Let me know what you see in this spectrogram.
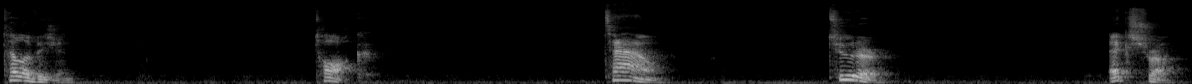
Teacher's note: T를 발음할 때도요. 혀가 이 앞쪽 있죠? 그게 입천장 앞쪽을 닿아요. T. 그렇게 발음을 하시면 되고요.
